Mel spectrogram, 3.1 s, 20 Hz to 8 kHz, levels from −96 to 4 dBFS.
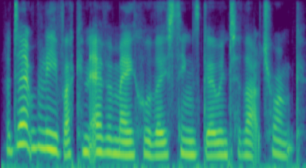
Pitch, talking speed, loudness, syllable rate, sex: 210 Hz, 275 wpm, -18 LUFS, 6.4 syllables/s, female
